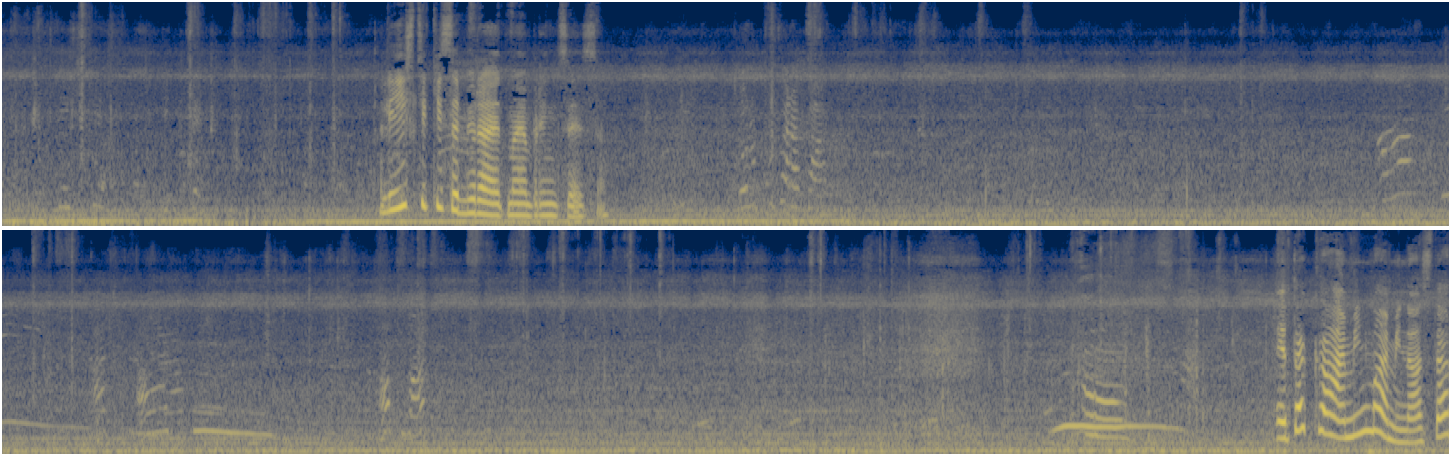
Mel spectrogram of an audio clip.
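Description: Footsteps crunch on dry leaves and gravel.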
